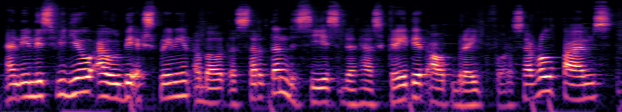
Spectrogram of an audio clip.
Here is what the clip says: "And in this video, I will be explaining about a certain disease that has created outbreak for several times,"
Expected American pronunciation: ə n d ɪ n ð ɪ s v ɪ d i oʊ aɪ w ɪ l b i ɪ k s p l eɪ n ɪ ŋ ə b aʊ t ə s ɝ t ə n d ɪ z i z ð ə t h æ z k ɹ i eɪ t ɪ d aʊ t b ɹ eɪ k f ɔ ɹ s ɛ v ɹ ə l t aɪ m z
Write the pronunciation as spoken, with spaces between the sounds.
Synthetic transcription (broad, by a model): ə n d ɪ n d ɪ s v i d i oʊ aɪ w ɪ l b i ɪ k s p l eɪ n ɪ ŋ ə b aʊ t ə s ɝ t ə n d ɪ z i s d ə t h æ s k ɹ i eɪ t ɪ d aʊ t b ɹ eɪ k f ɔ ɹ s ɛ v ɹ ə l t aɪ m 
